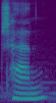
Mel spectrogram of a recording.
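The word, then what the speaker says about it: 禪: and child zen in mandarin chinese sakata and zen are both pronounced chan wu uses sakata as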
